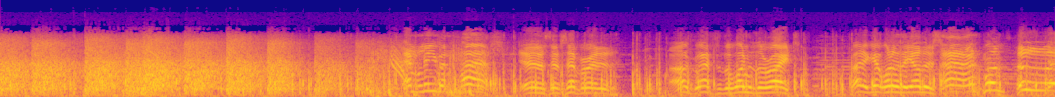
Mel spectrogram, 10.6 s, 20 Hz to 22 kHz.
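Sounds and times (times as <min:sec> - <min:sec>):
gunshots in a radio western drama during a stagecoach holdup: 0:00.0 - 0:05.8
speech: 0:04.4 - 0:10.5.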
